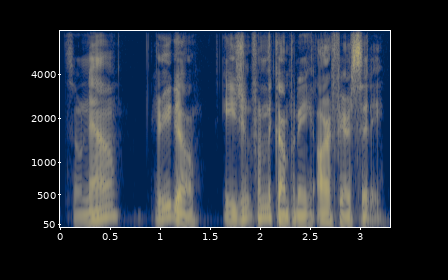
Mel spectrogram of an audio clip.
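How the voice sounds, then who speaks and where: A man hosting a casual podcast interview, informal and somewhat halting in how he talks. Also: on the low side, lively intonation, fairly bright tone, dry recording, studio quality. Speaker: podcast host.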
